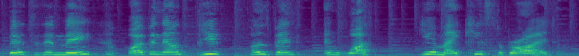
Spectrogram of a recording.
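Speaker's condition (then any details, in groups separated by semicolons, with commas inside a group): Cerebral palsy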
